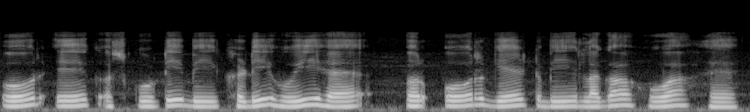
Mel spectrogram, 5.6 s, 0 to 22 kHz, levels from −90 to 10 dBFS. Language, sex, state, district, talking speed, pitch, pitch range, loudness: Hindi, male, Uttar Pradesh, Saharanpur, 150 wpm, 150 Hz, 145-165 Hz, -16 LUFS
